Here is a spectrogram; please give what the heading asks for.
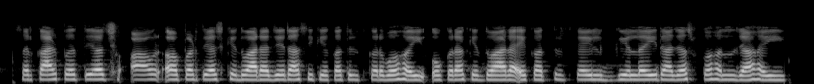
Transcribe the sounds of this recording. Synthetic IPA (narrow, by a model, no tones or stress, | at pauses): səɾkaɾpɾət̪jət͡ʃʰaʊɾəpəɾt̪jət͡ʃʰked̪waɾad͡ʒeɾasikeekət̪ɾit̪kəɾbəɦəjokɾaked̪waɾaekət̪ɾit̪̚kəɪlɡeləjɾad͡ʒəskəɦəld͡ʒaɦəj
